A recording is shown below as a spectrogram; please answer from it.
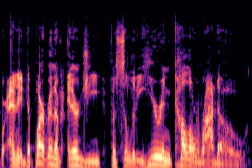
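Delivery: loud, with every syllable carefully overpronounced. Joining in a bit as Jesse Ventura: Jesse Ventura impression, deep, over-enunciating. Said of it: "deep, and he over-enunciates".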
